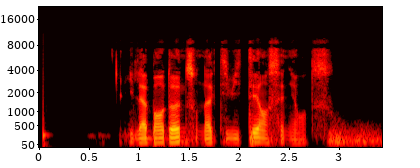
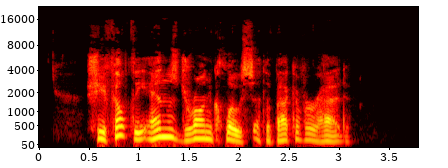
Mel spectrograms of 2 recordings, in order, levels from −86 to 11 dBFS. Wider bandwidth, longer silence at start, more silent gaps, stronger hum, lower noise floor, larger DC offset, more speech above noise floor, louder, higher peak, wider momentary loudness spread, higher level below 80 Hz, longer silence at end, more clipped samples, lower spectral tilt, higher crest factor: second, 10 kHz vs 14 kHz; second, 0.05 s vs 0.5 s; neither; neither; second, -74 dBFS vs -80 dBFS; neither; second, 44 dB vs 62 dB; second, -30 LUFS vs -19 LUFS; second, -10 dBFS vs -2 dBFS; first, 21 LU vs 8 LU; about the same, -52 dBFS vs -56 dBFS; second, 0 s vs 0.7 s; neither; second, -4.5 dB/octave vs -7 dB/octave; about the same, 20 dB vs 18 dB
